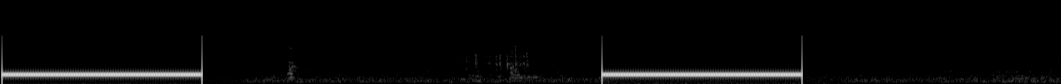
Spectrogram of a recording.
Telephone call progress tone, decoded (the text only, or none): ringback tone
